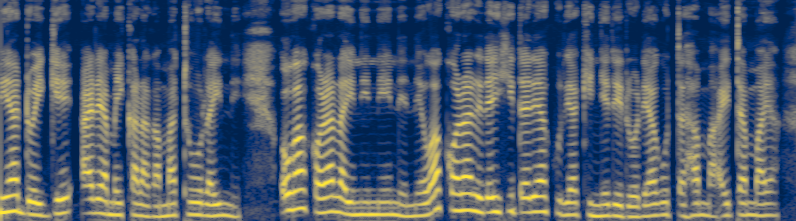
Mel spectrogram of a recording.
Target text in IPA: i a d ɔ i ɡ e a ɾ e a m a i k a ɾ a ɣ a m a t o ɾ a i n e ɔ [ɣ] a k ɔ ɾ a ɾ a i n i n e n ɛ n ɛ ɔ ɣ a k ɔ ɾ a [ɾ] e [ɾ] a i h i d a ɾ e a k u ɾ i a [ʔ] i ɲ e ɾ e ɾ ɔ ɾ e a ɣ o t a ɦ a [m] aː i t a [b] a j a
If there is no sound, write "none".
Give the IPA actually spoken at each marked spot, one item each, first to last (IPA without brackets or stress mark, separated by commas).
ɣ, ɾ, ɾ, k, m, m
